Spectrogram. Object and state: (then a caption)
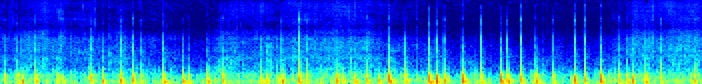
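Plastic bubble wrap envelope. Long fingernails of both hands tap rapidly on the air-filled bubbles of a flat blue plastic bubble wrap envelope. The result is a quick, irregular stream of short, dull taps with a soft, muffled low-end thump and almost no bright edge. Each tap dies away almost instantly.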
